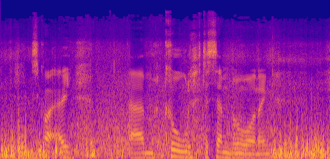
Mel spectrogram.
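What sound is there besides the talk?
roar of the sea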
